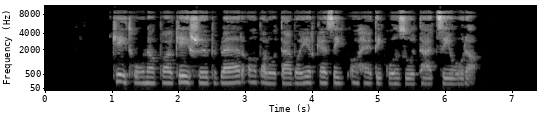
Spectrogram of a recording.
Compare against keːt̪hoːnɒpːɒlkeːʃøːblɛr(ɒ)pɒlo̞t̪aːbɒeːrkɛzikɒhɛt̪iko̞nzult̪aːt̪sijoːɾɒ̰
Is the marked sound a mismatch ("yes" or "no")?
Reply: no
